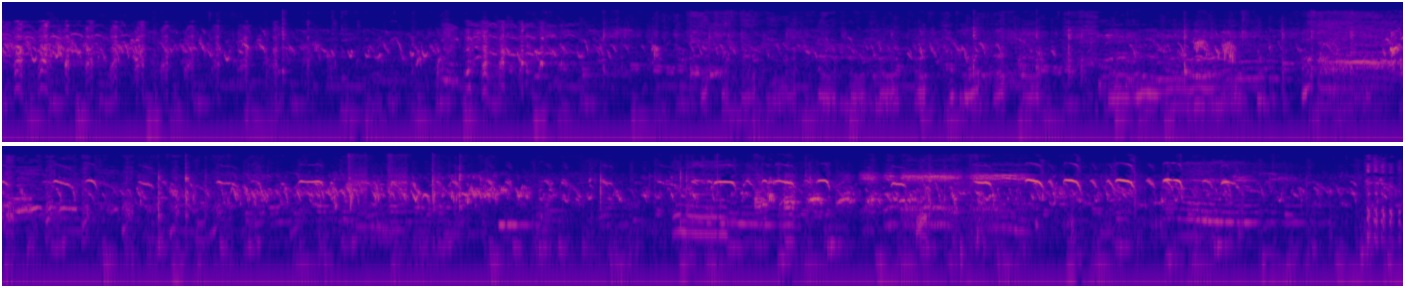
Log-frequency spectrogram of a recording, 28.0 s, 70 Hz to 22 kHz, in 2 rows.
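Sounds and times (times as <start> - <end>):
background music with steady beat: 0.0 - 28.0
chicks peeping: 0.0 - 28.0
clucking: 0.0 - 28.0.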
